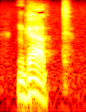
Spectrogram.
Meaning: a cat
- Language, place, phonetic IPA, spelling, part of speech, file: Occitan, Béarn, [ɡat], gat, noun, LL-Q14185 (oci)-gat.wav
